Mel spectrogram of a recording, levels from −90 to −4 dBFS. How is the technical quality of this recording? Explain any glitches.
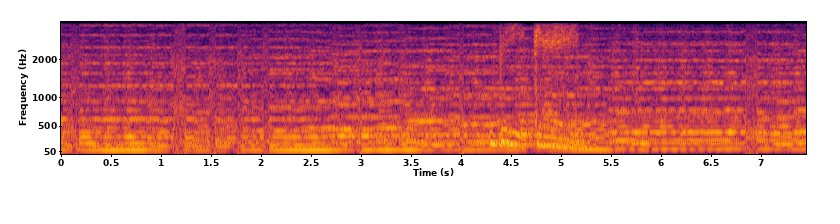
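The recording has two faults: a constant comb-filter colouring across the whole clip, and eight brief gaps where the sound is replaced by steady noise.

Channel delay (comb filtering) runs throughout. One channel arrives a few samples late, a fraction of a millisecond, and the two are summed to mono. The shared content cancels at evenly spaced frequencies, with the first notch near 7 kHz. The result is a fixed hollow, slightly dull tone. The call path's 4 kHz band limit, typical of 64 kbps G.711, trims the top, but that is a clean cutoff. The comb is a static notch pattern that doesn't change with level or timing.

Sound dropped by the voice detector occurs at 0.10, 1.12, 1.48, 1.76, 2.02, 2.98, 3.98 and 6.84 s. Each gap lasts between 20 and 120 ms, and the longest are at 1.12 and 6.84 s. The sound gives way to steady, even hiss and then comes back. 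The likely cause is the sender's detector mistaking quiet passages for background and stopping transmission while the receiver filled in comfort noise. Packet loss differs: it leaves clicks, repeats or smeared fragments, whereas these gaps are steady noise.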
